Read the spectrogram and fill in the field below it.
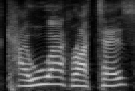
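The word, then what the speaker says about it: Cauã Prates: Brazilian, and that is Caua Prates. And yes, that is how you pronounce it, because I've just Googled it and listened to Google Translate.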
